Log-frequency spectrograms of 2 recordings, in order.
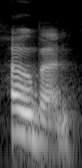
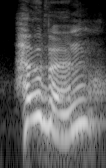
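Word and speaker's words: Holborn: The burrows I like how half of them the proper way to pronounce it is just don't say half of the letters. So, this phonetically is whole, right? But it's apparently pronounced Hoburn.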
